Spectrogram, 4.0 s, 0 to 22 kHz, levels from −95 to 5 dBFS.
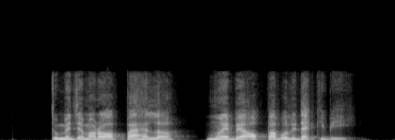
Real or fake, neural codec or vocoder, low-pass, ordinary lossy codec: fake; codec, 16 kHz in and 24 kHz out, 0.9 kbps, LongCat-Audio-Codec, fine tuned four codebook decoder; 10.8 kHz; AAC, 48 kbps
